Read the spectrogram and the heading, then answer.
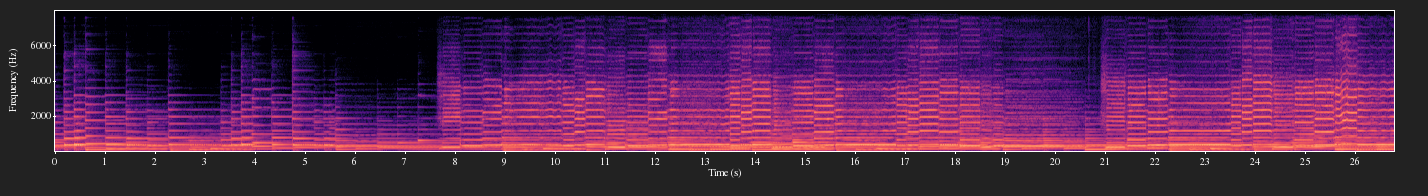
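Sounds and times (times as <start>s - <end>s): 
smooth saxophone music: 0.2s - 26.7s.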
